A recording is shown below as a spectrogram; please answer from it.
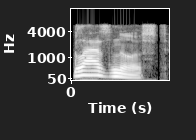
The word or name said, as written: glasnost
